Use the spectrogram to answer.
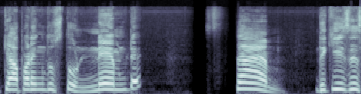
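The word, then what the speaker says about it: Sam: Named सैम। देखिए इसे साम नहीं पढ़िएगा दोस्तों।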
